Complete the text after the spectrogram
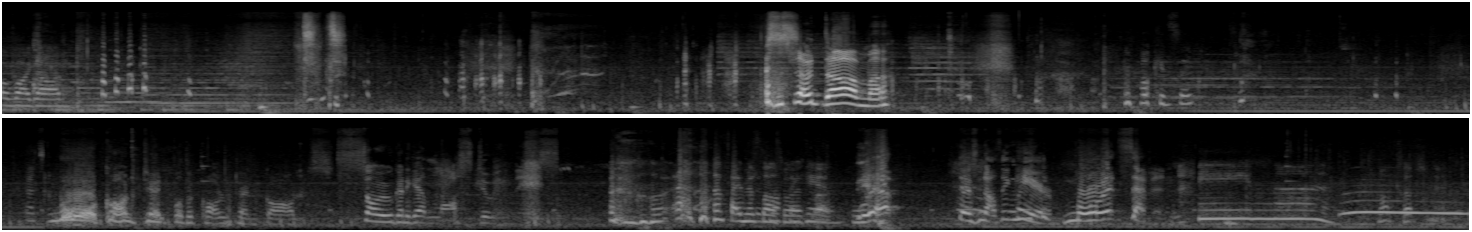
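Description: A young man talks and laughs over a microphone.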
